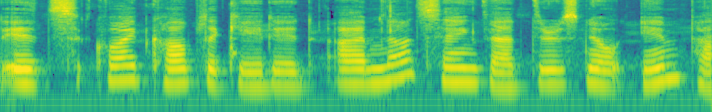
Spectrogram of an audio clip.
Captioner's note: speaking French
